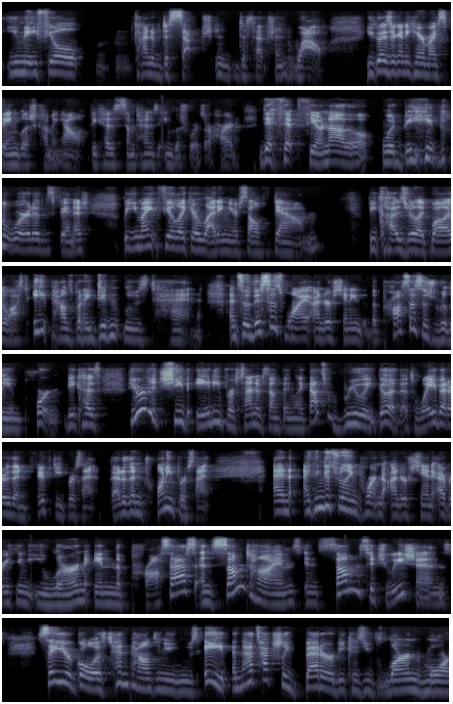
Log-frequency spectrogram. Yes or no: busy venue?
no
